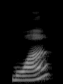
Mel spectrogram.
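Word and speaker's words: moins: 표현입니다 같이 읽어 볼게요 모한 뭐하나 마지막 s 발음 되지 않습니다 그 다음에 물론이죠 라는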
